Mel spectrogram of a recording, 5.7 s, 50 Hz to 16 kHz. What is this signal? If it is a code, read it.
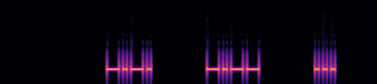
Morse code, heard as a keyed tone, about 20 wpm, spaced as for 8 wpm, 690 Hz. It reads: CYS
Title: 145 Lesson 24e - Letter y - Three Characters 20wpm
